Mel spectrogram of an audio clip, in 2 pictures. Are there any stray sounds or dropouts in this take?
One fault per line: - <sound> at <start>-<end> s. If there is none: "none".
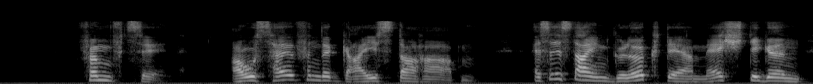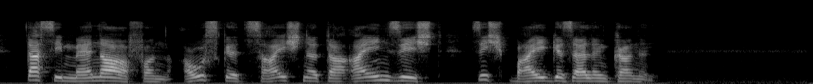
none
